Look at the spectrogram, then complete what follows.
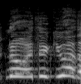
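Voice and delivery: high loud put-on caller; confused scammer. Scammer answering him, high loud confused voice. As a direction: play her baffled reply. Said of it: "she's like".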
